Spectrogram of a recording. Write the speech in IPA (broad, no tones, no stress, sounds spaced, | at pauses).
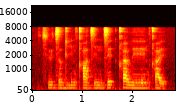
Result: t͡sʰ y d͡z ə ɡ iː n qʰ a d͡z i n d͡z e k qʰ e β eː n qʰ e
